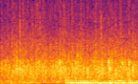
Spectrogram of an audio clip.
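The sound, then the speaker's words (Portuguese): An audience claps steadily in a dense, continuous wash of applause, with sustained low keyboard notes humming underneath and shifting to a new chord about a second in. “Dê uma salva de palmas para Ele.”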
